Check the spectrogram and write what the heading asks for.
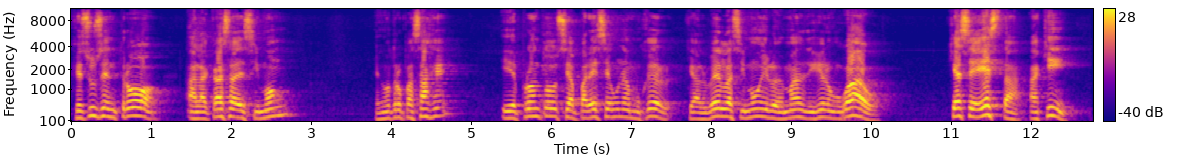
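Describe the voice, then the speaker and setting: A Venezuelan man preaching a sermon with a fairly high voice, telling the story with animation. He puts questions to the congregation and acts out each speaker's words with a changing voice. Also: a little slow. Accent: Venezuelan Spanish. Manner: acts out the quoted speakers with a shifting voice. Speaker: pastor.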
